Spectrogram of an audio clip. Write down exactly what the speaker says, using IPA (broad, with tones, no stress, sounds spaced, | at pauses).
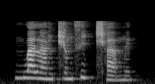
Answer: m w a˦ l ã˧ ŋ t͡ɕ ɔ˧ n s i˦ ʔ t͡ɕʰ a˨˩ m ẽ˨ k̚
